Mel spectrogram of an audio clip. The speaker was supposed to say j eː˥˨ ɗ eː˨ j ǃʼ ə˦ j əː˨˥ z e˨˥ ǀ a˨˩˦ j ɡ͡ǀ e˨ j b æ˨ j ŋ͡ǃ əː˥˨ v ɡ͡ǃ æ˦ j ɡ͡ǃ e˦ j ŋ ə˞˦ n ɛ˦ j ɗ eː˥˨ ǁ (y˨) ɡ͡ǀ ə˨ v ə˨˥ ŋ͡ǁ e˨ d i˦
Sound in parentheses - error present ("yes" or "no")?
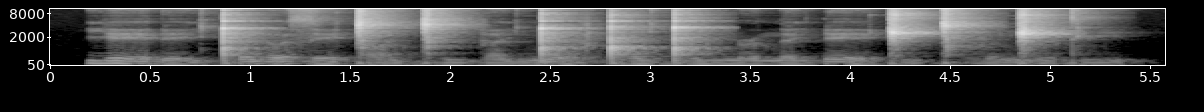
yes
